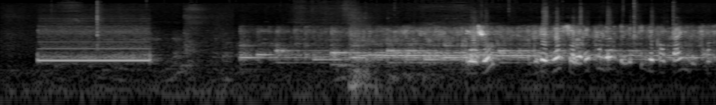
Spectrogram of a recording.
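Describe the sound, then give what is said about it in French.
A steady telephone dialing tone holds for about a second and a half, then after a brief pause gives way to a busy, crackly phone-line sound with muffled voices. “Et tu veux pas appeler le modem quand même? Allez, on essaye si tu l'as.”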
